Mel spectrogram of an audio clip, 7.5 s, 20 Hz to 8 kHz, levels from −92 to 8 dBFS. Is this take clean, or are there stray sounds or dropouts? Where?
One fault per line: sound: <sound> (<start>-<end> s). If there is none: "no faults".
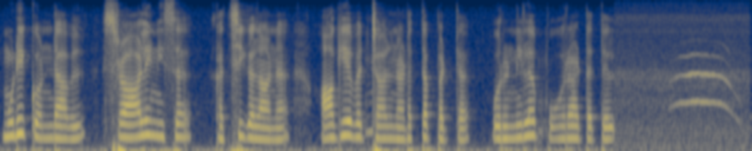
sound: laugh (6.7-7.5 s)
